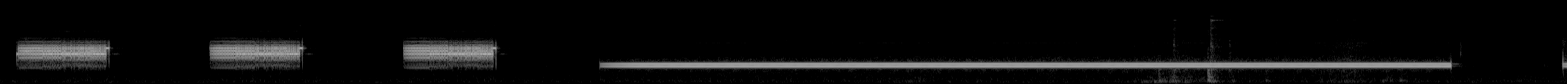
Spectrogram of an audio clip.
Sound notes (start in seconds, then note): 0.2 eas header; 6.0 attetion tone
